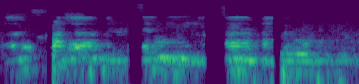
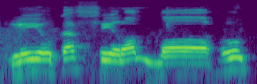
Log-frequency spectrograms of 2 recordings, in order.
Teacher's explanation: ليكفر الله काफ बारीक अदा होगा, रा फुर पड़ी जाएगी क्योंकि रा के ऊपर जबर है, और लफ्ज़ अल्लाह भी पुर पढ़ा जाएगा क्योंकि लफ्ज़ अल्लाह से पहले ज़बर है। लफ्ज़ अल्लाह से पहले ज़बर हो पेश हो तो पुर पढ़ा जाता है, ज़ेर हो तो बारीक पढ़ा जाता है।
